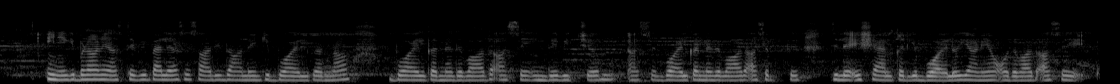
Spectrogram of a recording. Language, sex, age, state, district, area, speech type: Dogri, female, 18-30, Jammu and Kashmir, Samba, rural, spontaneous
